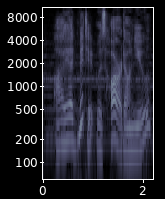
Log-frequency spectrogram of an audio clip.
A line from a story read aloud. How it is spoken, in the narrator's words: the man in grey observed kindly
